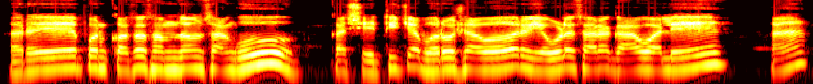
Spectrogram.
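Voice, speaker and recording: A performer voicing a fussy middle-aged village farmer with a Vidarbha Marathi accent, lecturing and bossing people around in a cartoon comedy. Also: female voice, fairly high pitch, steady tone, moderate pace, no room sound, clean studio sound. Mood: complaining. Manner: lecturing, fussy, shouts orders.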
